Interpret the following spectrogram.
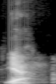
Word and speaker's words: Amodei: Not that I'm going to remember this, but how do you pronounce his last name? Amodei.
